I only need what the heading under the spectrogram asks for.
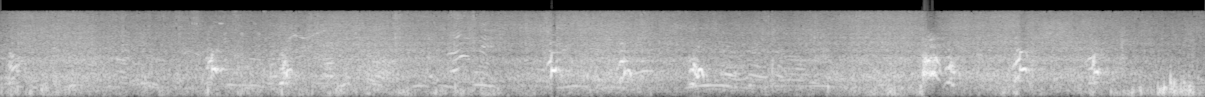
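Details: Cane Corso, an Italian Mastiff, having fun at a dog beach: short, sharp barks come irregularly, roughly one to two seconds apart, over a steady wash of surf and a woman speaking Russian.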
